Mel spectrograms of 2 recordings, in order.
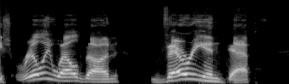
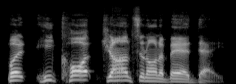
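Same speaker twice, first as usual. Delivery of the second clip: ordinary delivery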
